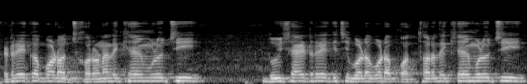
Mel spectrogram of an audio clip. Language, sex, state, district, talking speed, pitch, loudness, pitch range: Odia, male, Odisha, Nuapada, 195 wpm, 155 Hz, -15 LUFS, 145-160 Hz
